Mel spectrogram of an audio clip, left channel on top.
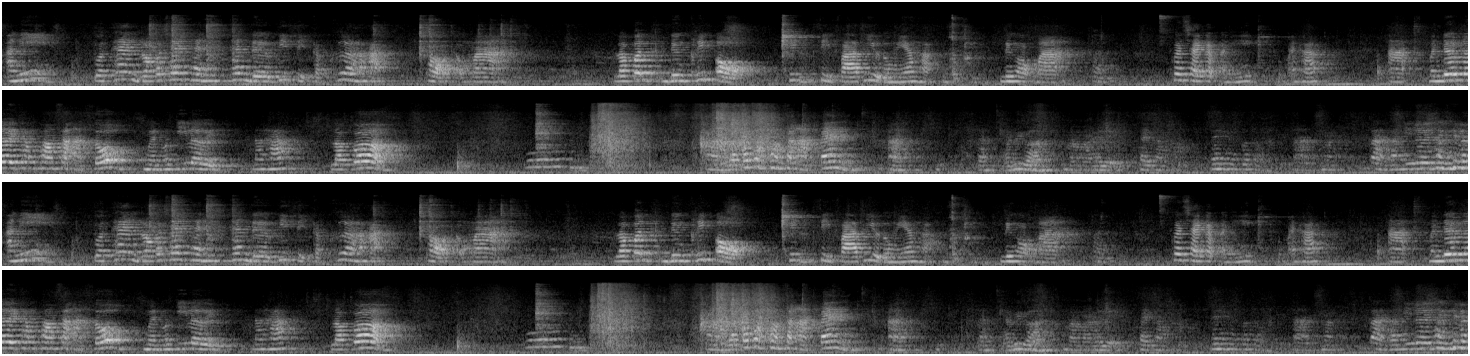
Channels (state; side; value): normal; both; correlation 0.71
